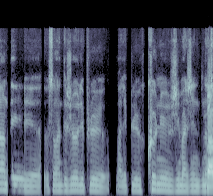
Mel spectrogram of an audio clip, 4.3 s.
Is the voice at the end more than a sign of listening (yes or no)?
yes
